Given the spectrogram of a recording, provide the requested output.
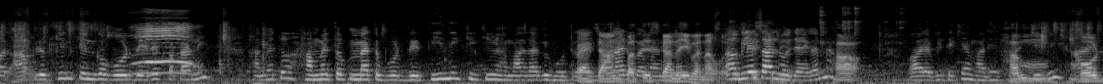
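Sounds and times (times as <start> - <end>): people talking: 0.0 - 6.3.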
